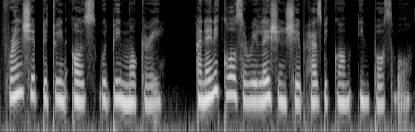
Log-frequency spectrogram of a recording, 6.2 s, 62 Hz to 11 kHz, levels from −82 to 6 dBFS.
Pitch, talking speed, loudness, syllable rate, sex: 225 Hz, 125 wpm, -17 LUFS, 4.9 syllables/s, female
